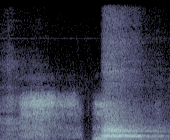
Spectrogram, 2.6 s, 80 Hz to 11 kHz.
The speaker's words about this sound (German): Sollen wir nochmal gemeinsam richtig tief durchatmen? Ja. Okay, ich zähle bis 3 und dann atmen wir gemeinsam durch, okay? 1, 2, 3.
